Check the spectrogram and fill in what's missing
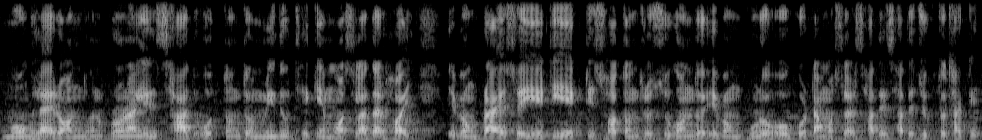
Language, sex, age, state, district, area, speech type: Bengali, male, 30-45, West Bengal, Jhargram, rural, read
